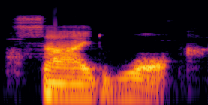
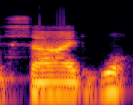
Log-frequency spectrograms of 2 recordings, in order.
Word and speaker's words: sidewalk: pavement and Americans use sidewalk okay sidewalk remember you don't pronounce the L and the a becomes an O and the pronunciation is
